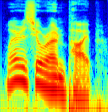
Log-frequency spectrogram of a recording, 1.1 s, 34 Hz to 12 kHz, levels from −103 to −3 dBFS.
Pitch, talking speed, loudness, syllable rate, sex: 125 Hz, 280 wpm, -16 LUFS, 6.3 syllables/s, male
